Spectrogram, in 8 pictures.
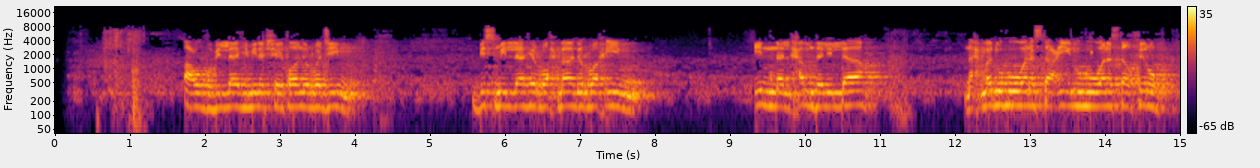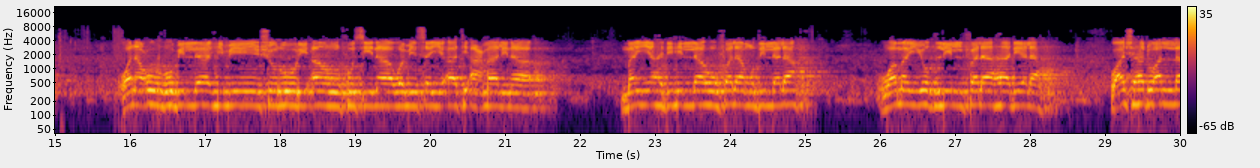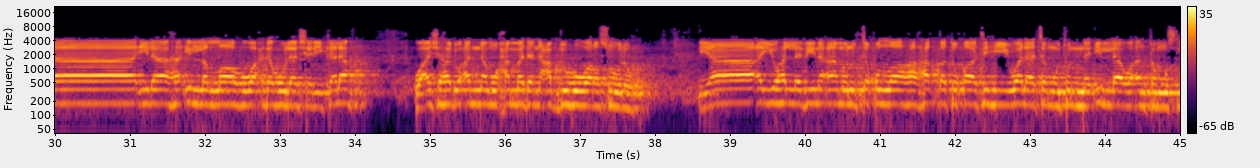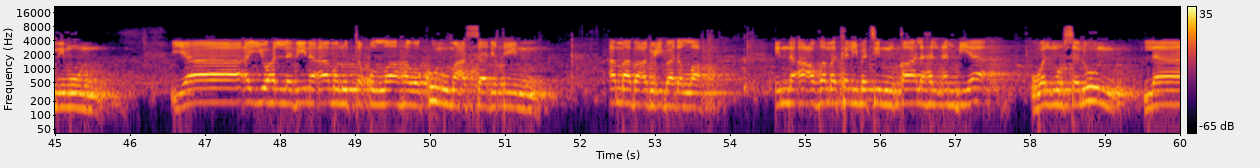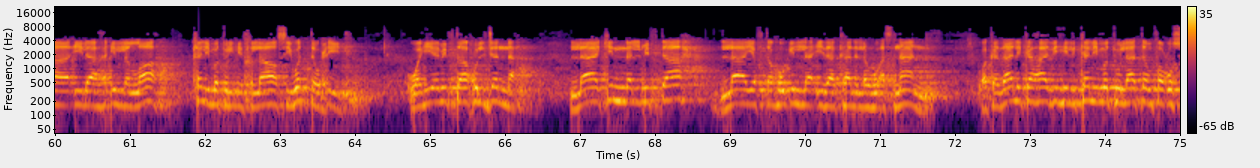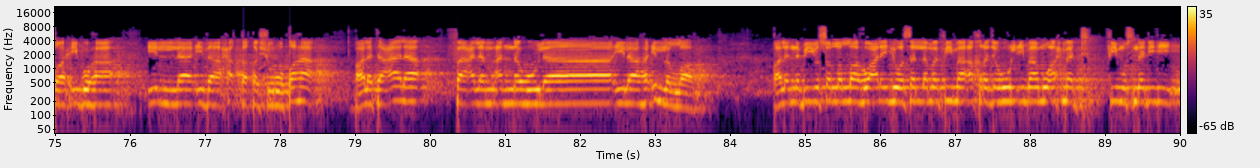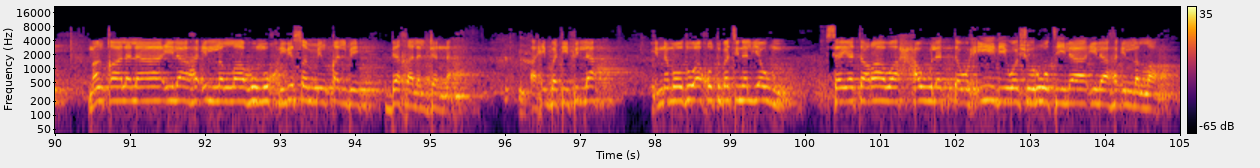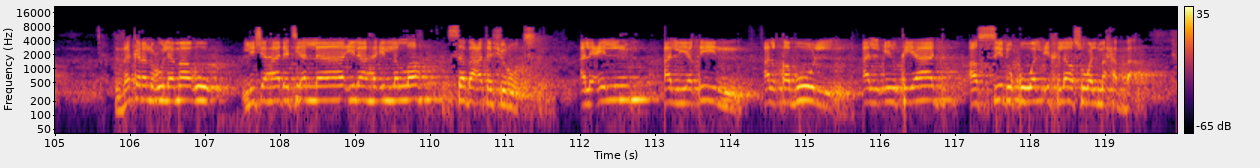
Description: Huduba akan Tauhidi - HUDUBA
